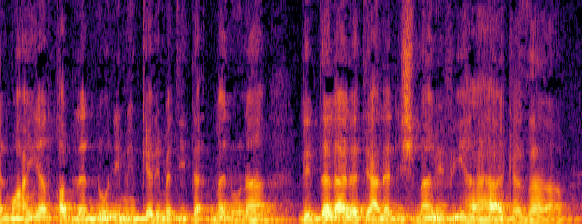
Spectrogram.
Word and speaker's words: تأمننا: الوجه الثاني الإشمام، وذلك بتسكين النون الأولى وإدغامها في الثانية مع ضم الشفتين من غير صوت بعيد البدء بنطق النون المدغمة. بعيد يعني بعد على طول، بعدها على طول بعيد النطق بالنون ومقارنا للغنة المطولة كما شرحته لكم الآن وكما لفظته ولفظتمه.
